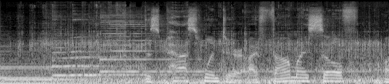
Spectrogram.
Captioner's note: voiceover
